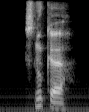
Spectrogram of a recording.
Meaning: snooker
- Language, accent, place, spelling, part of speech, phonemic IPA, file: French, France, Lyon, snooker, noun, /snu.kœʁ/, LL-Q150 (fra)-snooker.wav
